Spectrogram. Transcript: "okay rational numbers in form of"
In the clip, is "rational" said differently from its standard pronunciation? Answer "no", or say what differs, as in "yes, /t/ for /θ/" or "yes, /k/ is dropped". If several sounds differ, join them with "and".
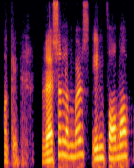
yes, /n/ is dropped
